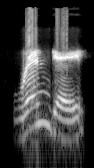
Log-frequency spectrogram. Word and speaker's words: Renge: But it's Nam, which is N-A-M as in Mary, Myoho, M-Y-O-H-O, Renge, R-E-N-G-E, Kyo, K-Y-O.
